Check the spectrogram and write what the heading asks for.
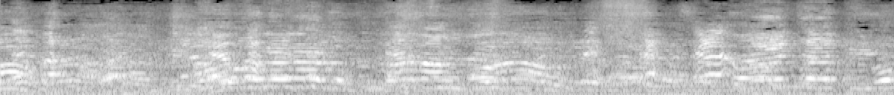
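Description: Speech only: people talking and chattering.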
